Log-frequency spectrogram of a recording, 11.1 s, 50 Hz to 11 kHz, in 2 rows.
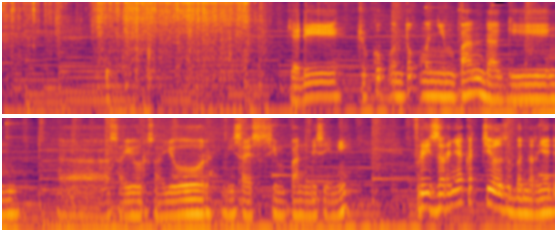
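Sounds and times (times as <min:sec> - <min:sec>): plastic bag rustling: 0:00.0 - 0:02.7
background music: 0:00.0 - 0:11.0.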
